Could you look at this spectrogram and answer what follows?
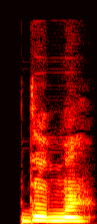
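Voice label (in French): "demain", French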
